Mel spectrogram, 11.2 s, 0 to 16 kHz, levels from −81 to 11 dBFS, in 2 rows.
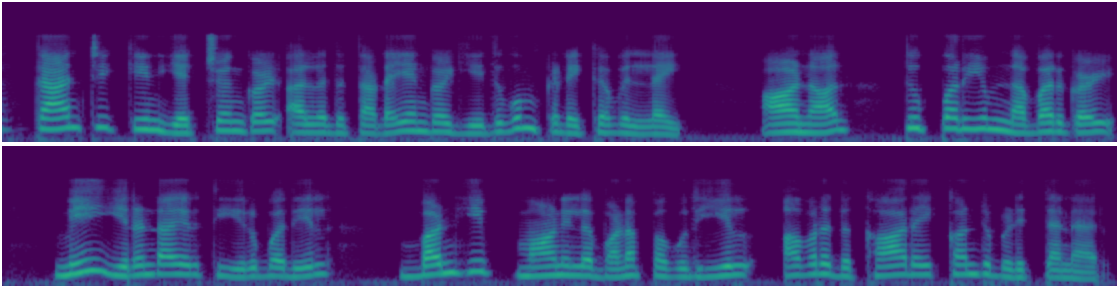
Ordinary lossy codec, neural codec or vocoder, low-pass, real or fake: none; codec, 16 kHz, about 1 kbps, DyCAST, with the encoder's durations; 7.2 kHz; fake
